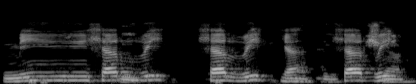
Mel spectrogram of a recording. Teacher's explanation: Huruf ro yang berharokat kasroh dibaca tipis ya. Tarkik ya.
